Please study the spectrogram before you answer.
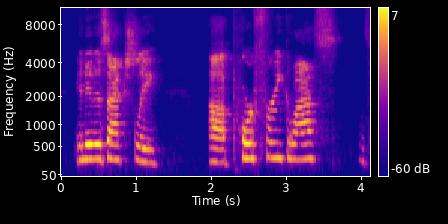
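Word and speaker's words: porphyry: Look, this is um this is West Germany and it is actually uh porefree glass is how they pronounce it.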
